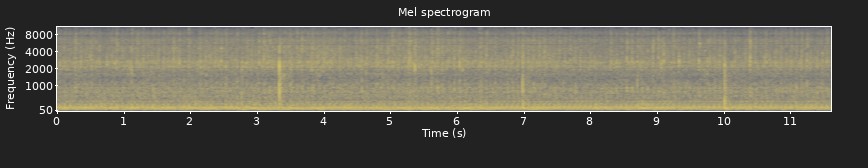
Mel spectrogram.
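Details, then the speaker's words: 1967 Ford Mustang V8 running again after new fuel sending unit, fuel lines blown clear and carburetor needle-and-seat fuel supply fix: deep, steady idle with even lope, no misses, stumbles or surging; normal idle. "it's running again. So, last thing I explained to you guys was that the car needed a sending unit put in."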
